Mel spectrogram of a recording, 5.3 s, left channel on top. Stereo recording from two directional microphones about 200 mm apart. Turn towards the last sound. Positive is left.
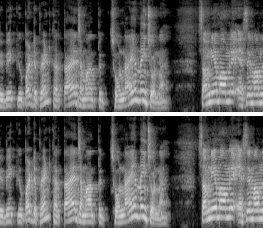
turn(degrees=-50)  # may be behind; listen again after turning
